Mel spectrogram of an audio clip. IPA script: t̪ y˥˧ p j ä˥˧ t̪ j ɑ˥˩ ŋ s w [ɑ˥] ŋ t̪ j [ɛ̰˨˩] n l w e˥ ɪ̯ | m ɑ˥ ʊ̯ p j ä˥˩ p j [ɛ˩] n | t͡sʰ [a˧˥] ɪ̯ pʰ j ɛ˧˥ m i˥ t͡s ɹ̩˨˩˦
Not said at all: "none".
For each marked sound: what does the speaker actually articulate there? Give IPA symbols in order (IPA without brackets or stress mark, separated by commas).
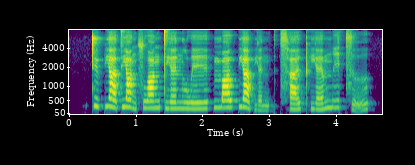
ɑ˥, ɛ˥, ɛ˩, a˧˥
